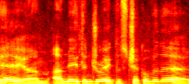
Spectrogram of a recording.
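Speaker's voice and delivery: put-on New York mobster accent. Describing game voice acting styles, the speaker tries a casual line in a New York mafia guy accent. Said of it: "sounded kind of more like a New York kind of uh, mafia guy".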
